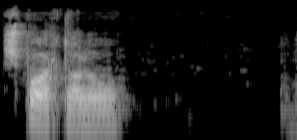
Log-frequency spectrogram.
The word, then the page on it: sportolo: Hungarian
